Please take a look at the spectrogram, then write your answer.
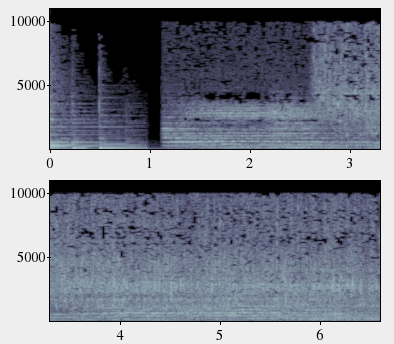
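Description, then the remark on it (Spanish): After a short musical sting and a brief pause, Fuente Umbría spring water pours steadily into a container, a continuous splashing rush that grows brighter and fuller as it goes. “es que no nos quedaba agua bendita. Agua pura de manantial Fuente Umbría.”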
